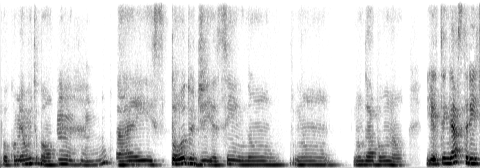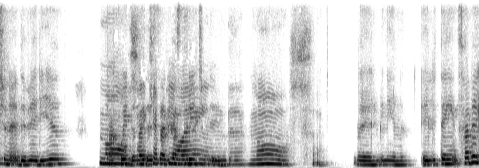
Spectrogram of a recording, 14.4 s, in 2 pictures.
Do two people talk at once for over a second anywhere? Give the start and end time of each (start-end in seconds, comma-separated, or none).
8.7-10.7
